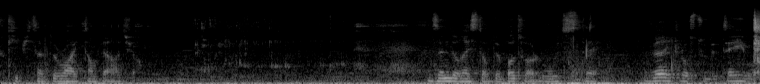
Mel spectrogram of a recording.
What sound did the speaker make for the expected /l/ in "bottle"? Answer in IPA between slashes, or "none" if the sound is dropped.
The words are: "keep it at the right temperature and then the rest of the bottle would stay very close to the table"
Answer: /l/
